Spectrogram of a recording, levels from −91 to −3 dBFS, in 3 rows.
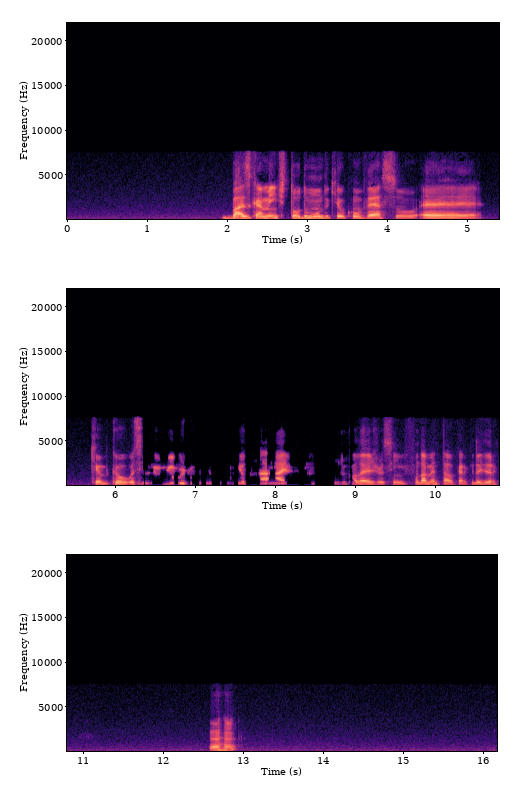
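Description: From 6.32 to 9.02 s, the speech sinks sharply and breaks into fragments. The deepest dips fall by around 40 dB, close to silence. The pattern points to speech suppressed in double talk, likely from an echo canceller during a stretch where both ends spoke at once. Unable to tell the near talker from the loudspeaker echo, it turned everything down. Across roughly three seconds the speech fades, thins and drops out, inside the call path's 8 kHz band limit.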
